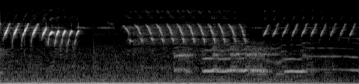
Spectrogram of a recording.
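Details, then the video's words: Male canary in breeding condition, song of quick high trills in bursts of repeated notes, broken by brief pauses, with lower whistled tones underneath midway. "SUARA KENARI JANTAN BIRAHI"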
